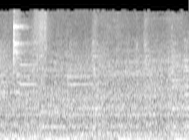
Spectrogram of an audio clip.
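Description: Background music with a bass line, heard over the low rumble of a car driving, as heard from inside the car's cabin.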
